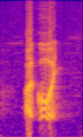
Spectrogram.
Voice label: returning fire, bot; cstrike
